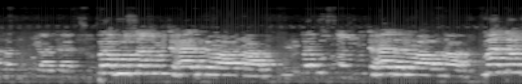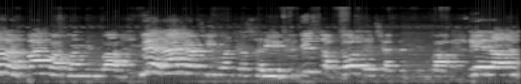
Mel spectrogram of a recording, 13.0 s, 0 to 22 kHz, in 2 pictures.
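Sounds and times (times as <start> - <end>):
child singing into microphone: 0.0 - 13.0.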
